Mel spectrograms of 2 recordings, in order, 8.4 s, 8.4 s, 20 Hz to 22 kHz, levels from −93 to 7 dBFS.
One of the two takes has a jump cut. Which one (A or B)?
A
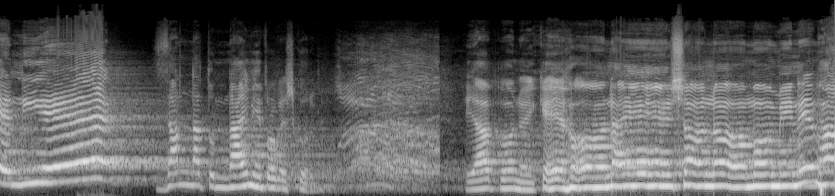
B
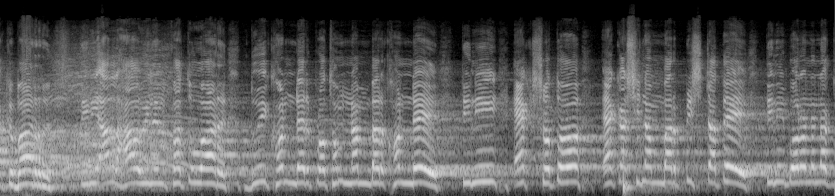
A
